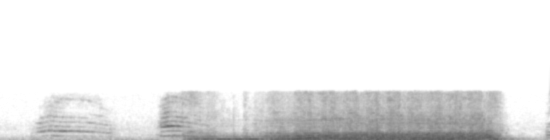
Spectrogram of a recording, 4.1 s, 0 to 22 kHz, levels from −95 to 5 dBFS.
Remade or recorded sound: remade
